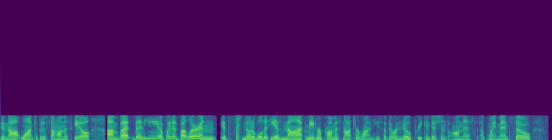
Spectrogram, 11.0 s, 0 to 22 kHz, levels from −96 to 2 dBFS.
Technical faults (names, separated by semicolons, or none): comfort noise in place of the background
